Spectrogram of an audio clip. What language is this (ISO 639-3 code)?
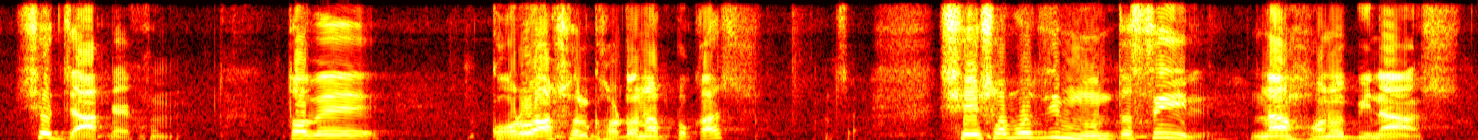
ben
